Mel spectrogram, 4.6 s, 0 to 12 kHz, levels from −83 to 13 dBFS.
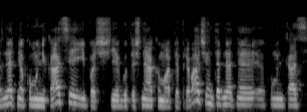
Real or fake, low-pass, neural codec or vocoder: real; 7.2 kHz; none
